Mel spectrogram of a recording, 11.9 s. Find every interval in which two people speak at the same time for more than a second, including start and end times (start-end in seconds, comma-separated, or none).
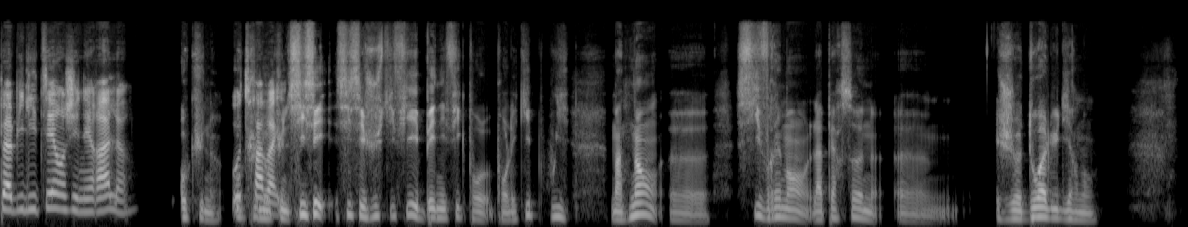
none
